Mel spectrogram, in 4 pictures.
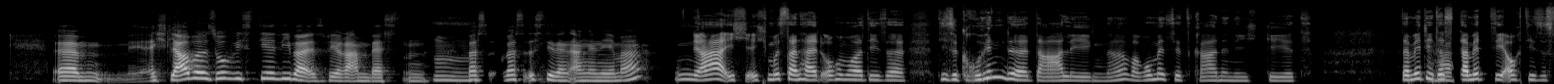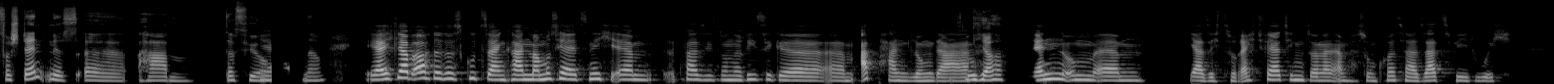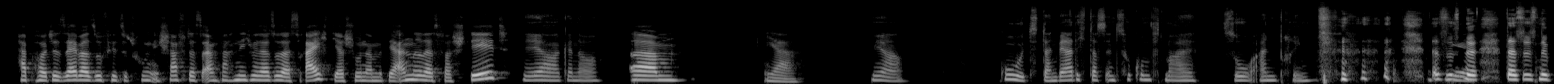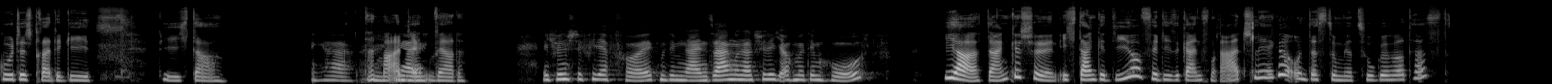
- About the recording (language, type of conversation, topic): German, advice, Warum fällt es dir schwer, bei Bitten Nein zu sagen?
- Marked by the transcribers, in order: other background noise; laugh; joyful: "Ja, danke schön. Ich danke dir"; stressed: "dir"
